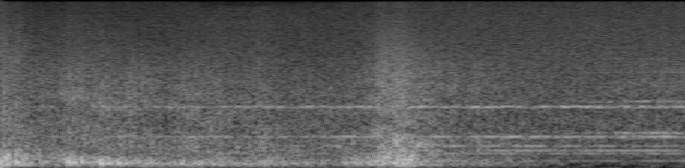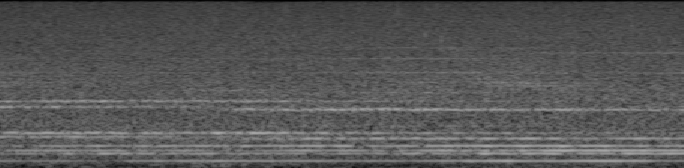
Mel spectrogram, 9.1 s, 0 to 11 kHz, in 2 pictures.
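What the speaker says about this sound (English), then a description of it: "It's raining blood." Steady rainfall in the Metal Gear Solid 3 video game, a soft, even hiss of falling rain with a faint low tonal hum underneath and a brief louder gust near the start.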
